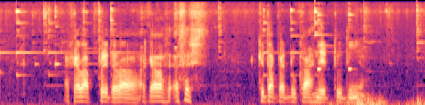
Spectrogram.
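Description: Sheep bleat loudly close by.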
